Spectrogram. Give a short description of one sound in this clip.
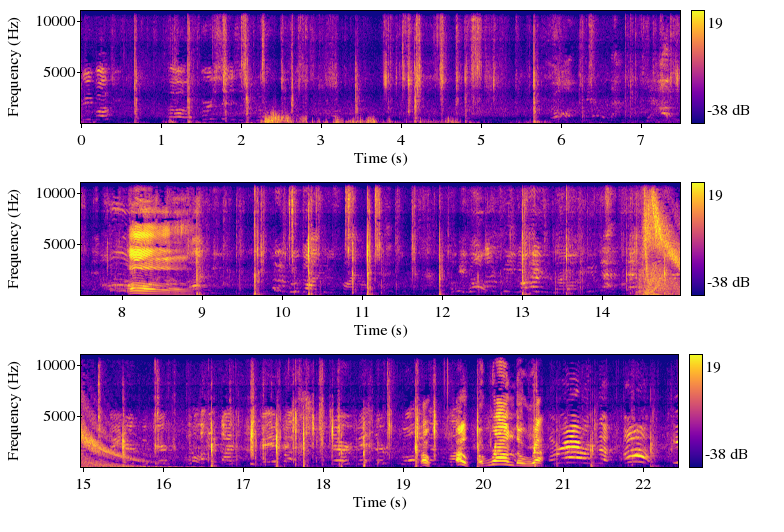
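A rubber ball bounces repeatedly on concrete.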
